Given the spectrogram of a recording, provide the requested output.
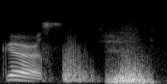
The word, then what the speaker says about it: girls: a group of girls. Sounds good. So good, say it. A group of girls. Girls. Girls. Girls. Girl, girl, Yeah, be careful to pronounce the L too.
